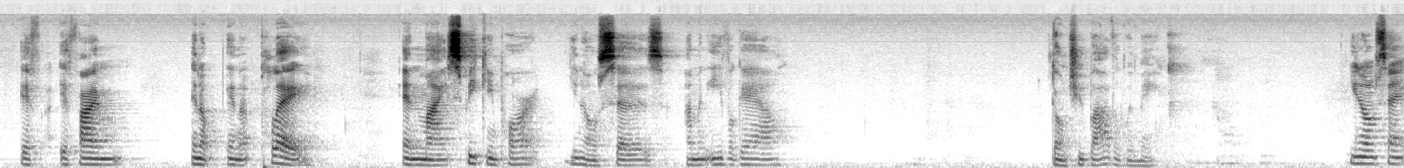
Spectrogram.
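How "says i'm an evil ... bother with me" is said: words spaced out with a dramatic pause mid-line. Acting a speaking part in a play: deliberate pause for emphasis. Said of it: "you see how I gave that that space to give the emphasis".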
